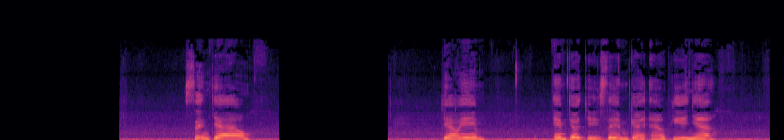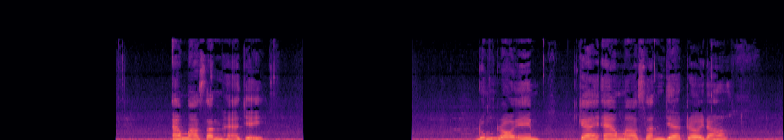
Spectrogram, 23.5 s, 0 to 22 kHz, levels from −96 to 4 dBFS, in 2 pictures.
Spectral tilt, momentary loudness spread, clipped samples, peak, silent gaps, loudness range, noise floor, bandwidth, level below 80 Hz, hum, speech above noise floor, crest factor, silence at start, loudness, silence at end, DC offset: -5.5 dB/octave; 19 LU; under 0.1%; -14 dBFS; 4.20-5.82 s, 11.56-13.50 s, 16.32-17.94 s; 11 LU; under -90 dBFS; 16 kHz; -48 dBFS; none; over 62 dB; 18 dB; 1.8 s; -30 LUFS; 0 s; under 0.1%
